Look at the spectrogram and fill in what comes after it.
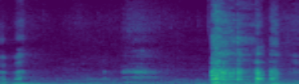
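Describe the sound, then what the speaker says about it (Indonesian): A single sharp cough bursts out near the end, close and loud, after a few soft vocal sounds. "Batuk euy."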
